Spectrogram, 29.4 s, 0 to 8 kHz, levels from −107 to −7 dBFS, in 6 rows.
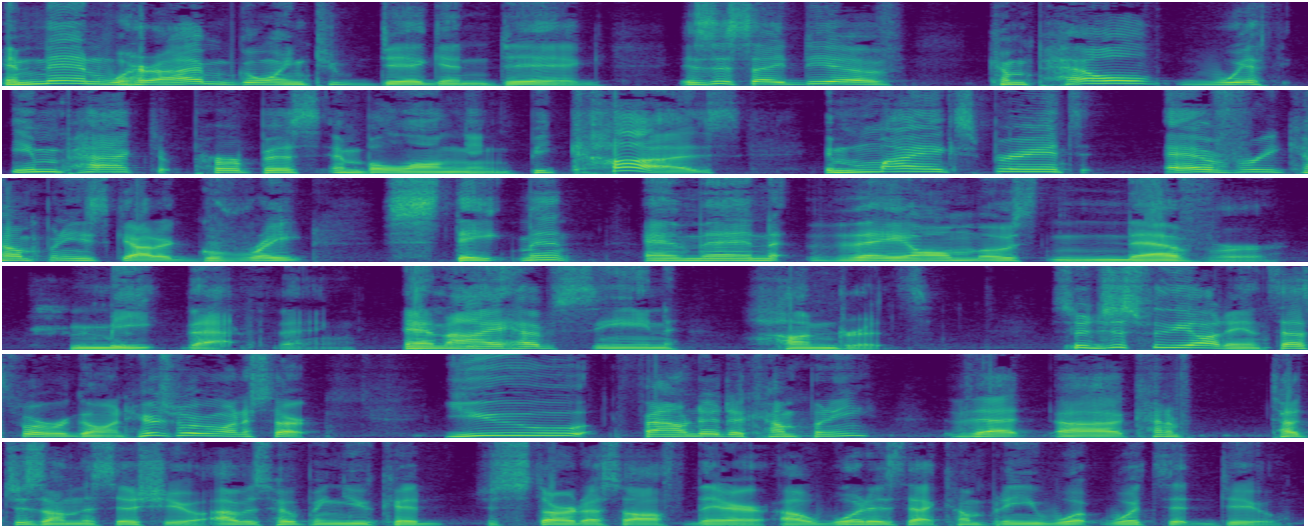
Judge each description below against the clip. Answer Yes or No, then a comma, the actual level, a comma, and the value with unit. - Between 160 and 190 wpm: Yes, average, 180 wpm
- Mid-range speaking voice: Yes, medium, 155 Hz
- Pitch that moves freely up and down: Yes, wide, 6.5 semitones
